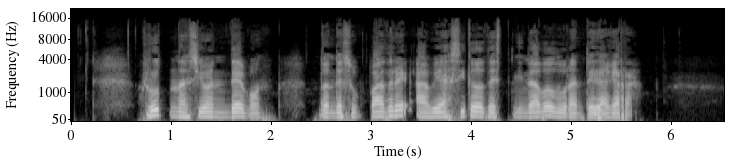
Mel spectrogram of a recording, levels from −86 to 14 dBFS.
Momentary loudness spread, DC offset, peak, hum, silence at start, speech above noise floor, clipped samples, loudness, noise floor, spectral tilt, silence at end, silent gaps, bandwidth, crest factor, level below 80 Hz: 8 LU; under 0.1%; 0 dBFS; none; 0.3 s; 38 dB; under 0.1%; -15 LUFS; -53 dBFS; -6 dB/octave; 0.9 s; none; 15.5 kHz; 16 dB; -38 dBFS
